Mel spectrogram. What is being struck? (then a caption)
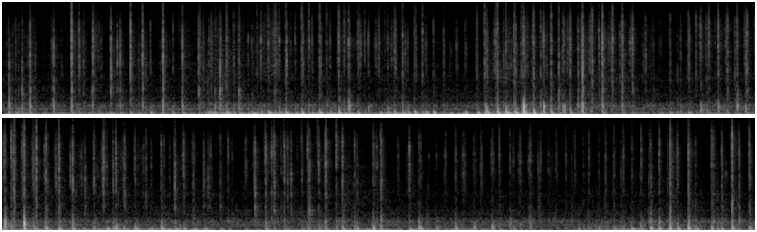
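Plastic tumbler filled with gel water beads. Fingertips tap quickly on a clear plastic tumbler full of teal gel water beads, held in the hands. The result is a dense stream of short, dry clicks over a low, soft rumble, with brief louder bursts.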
